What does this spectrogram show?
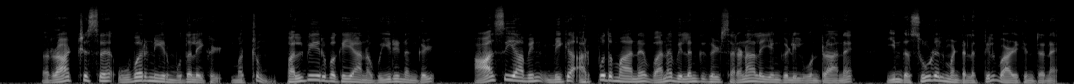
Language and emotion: Tamil, neutral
